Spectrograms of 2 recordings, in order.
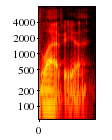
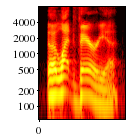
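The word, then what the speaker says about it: Latveria: So I want to make sure it is Latvia. Latvaria. See that? I knew I was pronouncing it wrong.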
